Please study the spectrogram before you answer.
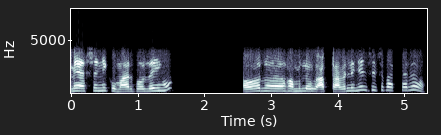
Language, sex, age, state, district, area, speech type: Hindi, female, 45-60, Rajasthan, Jodhpur, urban, conversation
